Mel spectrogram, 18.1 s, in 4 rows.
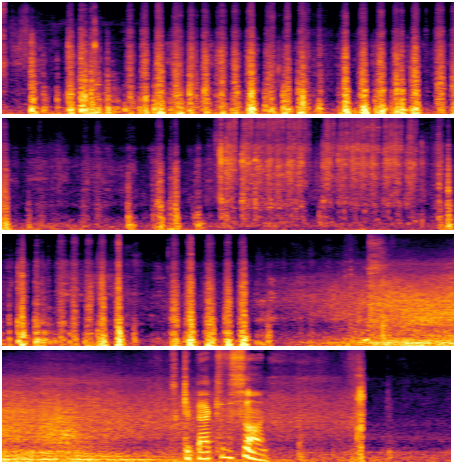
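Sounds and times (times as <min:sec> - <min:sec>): spray bottle squirting: 0:06.6 - 0:08.9
vehicle-like hum with low drone: 0:11.1 - 0:18.0.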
